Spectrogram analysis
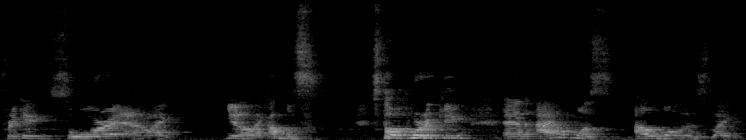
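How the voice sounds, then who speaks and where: A woman's voice: a little high, takes it slowly, fairly bright tone, slight background noise. Blunt, teasing woman in an echoey room. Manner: blunt and teasing, laughs often. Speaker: host's fiancee. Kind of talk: casual chat with fiancee. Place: home in Bali. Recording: echoey room, distant mic.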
